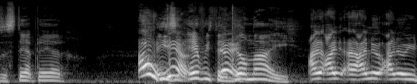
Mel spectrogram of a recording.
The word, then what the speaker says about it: Nighy: well Bill Nighy well why are you saying his name like that that's his name good naive Bill Nighy well that's just great honey how do you pronounce Bill Nighy then Bill Nye you've not Bill Nye the Science Guy Bill Nighy the British guy oh we run two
